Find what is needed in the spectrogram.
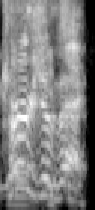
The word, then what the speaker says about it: Herjavec: I know it's Robert Herjavec. Right. – Herjavec. Yes. – Herjavec.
